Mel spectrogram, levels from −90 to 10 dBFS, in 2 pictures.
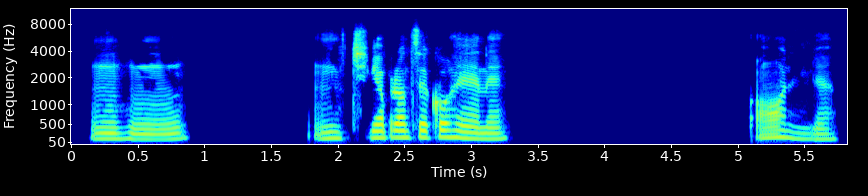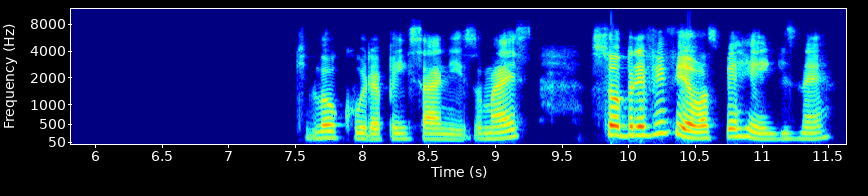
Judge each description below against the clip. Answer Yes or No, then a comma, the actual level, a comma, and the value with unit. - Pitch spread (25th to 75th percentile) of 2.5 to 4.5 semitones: Yes, average, 3.7 semitones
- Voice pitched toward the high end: No, medium, 145 Hz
